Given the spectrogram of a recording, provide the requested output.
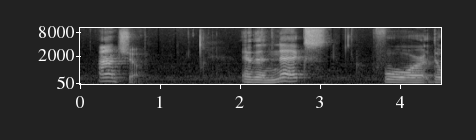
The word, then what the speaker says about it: ancho: So in this word, we're not going to say anso or anco or nothing like that, but we're actually going to give this H a sound. So ancho, ancho.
